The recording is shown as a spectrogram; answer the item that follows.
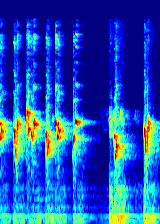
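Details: Sooty-headed bulbul female calling to a male, giving lively gurgling notes that rise and fall in quick bursts with a brief pause, over a steady low hum.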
